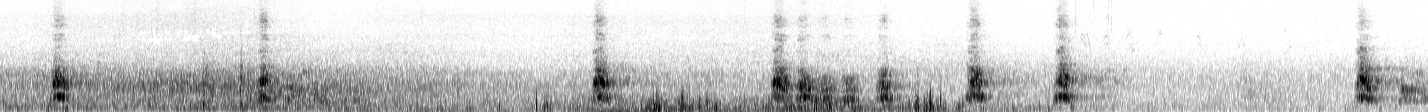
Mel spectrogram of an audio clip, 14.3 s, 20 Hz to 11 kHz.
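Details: On February 15, 2012, in Raleigh, North Carolina, a dog behind a fence keeps barking at the dog next door and other dogs within earshot. About ten scattered single barks come at uneven intervals over a low rumbling background.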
